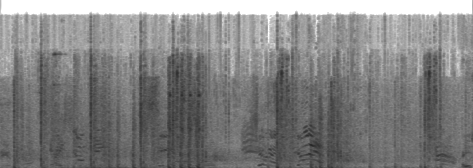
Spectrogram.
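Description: Gunfire at a zombie horde in the video game Days Gone, repeated sharp shots in bursts mixed with screeching creatures and chaotic game noise, with someone shouting over it.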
